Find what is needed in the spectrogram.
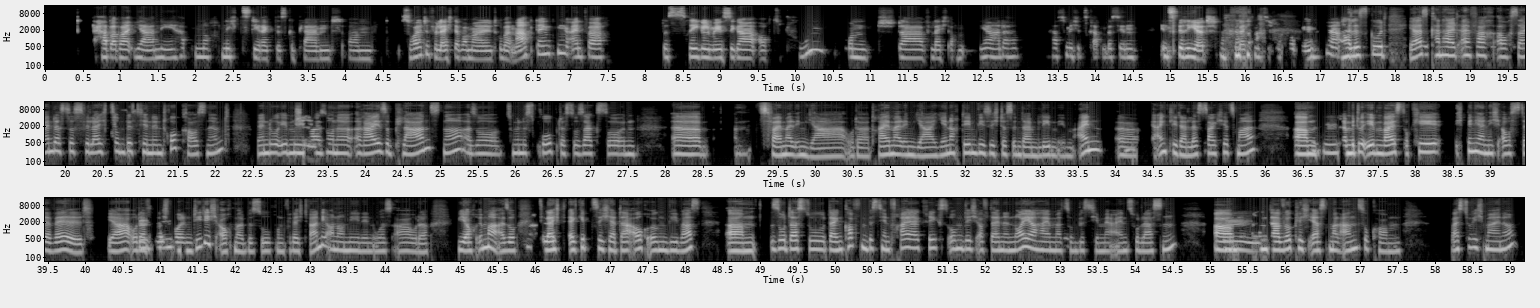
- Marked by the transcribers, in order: chuckle; other noise; other background noise
- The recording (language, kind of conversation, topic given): German, advice, Wie kann ich durch Routinen Heimweh bewältigen und mich am neuen Ort schnell heimisch fühlen?
- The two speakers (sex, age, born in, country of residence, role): female, 35-39, Germany, Germany, advisor; female, 35-39, Germany, United States, user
